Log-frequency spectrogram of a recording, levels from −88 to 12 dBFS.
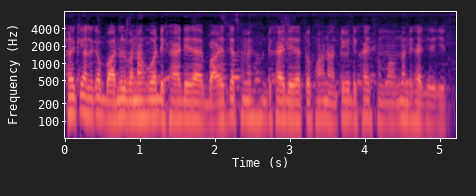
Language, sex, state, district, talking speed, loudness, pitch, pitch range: Hindi, male, Madhya Pradesh, Katni, 265 wpm, -19 LUFS, 110 Hz, 105-115 Hz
